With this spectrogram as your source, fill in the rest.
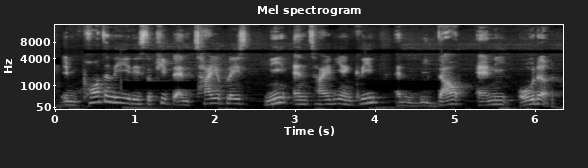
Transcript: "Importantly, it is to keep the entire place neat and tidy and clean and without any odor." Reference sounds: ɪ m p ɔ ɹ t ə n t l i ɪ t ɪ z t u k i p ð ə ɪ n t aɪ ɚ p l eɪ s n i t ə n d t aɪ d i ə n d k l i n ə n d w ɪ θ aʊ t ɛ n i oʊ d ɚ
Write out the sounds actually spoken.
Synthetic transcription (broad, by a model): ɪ m p ɔ t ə n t l i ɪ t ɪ s t u k i p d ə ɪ n t aɪ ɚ p l eɪ s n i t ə n t aɪ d i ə n k l i n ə n w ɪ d aʊ t ɛ n i oʊ d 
